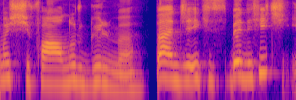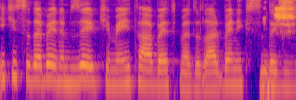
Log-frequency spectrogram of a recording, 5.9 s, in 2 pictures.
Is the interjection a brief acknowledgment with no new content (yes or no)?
no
